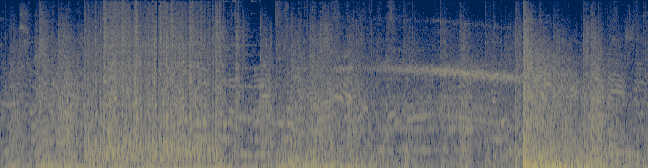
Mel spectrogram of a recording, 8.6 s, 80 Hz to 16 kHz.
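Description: Fire from an MG42 machine gun and mortars in the strategy game Company of Heroes 2, with rapid bursts and crashes layered in a dense battle mix and a sharp blast near the end, under a faint voice.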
